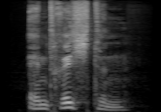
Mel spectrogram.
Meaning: to pay
- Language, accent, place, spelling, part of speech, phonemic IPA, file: German, Germany, Berlin, entrichten, verb, /ɛntˈʁɪçtən/, De-entrichten.ogg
